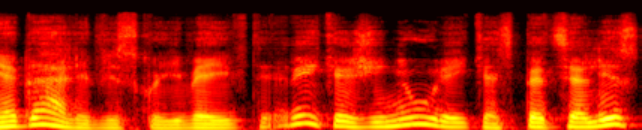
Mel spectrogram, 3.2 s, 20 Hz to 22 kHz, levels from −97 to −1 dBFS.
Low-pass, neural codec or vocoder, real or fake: 14.4 kHz; codec, 44.1 kHz, 3.4 kbps, Pupu-Codec; fake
